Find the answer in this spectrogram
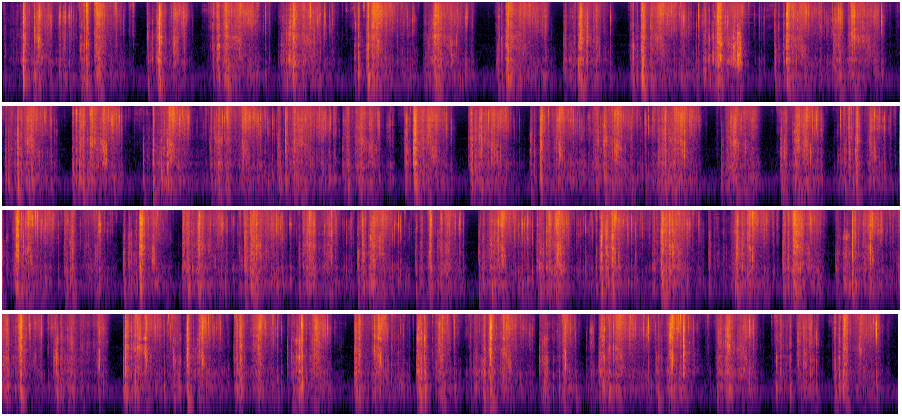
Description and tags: Footsteps Walking On Gravel Stones Slow Pace
Loose, Snow, Outdoors, Concrete, Gravel, Sneakers, Path, Trainers, slow-speed, Sand, Running, Clothing, Rock, Footsteps, Road, Stone, Pavement, Man, Asphalt, Beach, Shoes, Boots, slow-pace, Trousers, Fast, Stones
